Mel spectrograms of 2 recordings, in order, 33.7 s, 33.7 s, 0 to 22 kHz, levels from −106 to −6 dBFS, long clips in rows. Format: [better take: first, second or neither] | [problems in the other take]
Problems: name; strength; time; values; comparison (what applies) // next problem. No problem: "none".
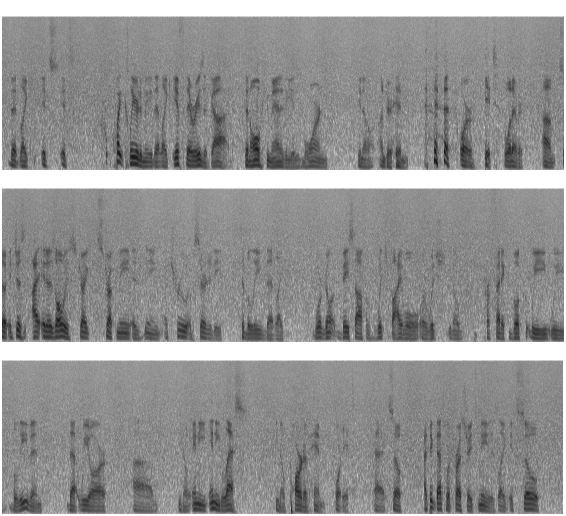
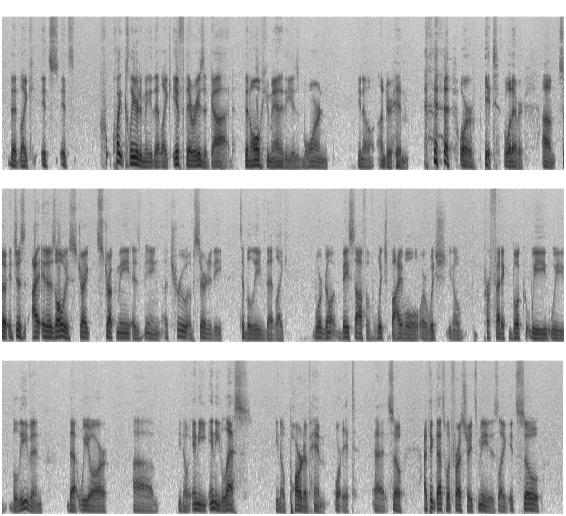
second | hiss; loud; throughout; 8 dB below the speech; faint in the second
